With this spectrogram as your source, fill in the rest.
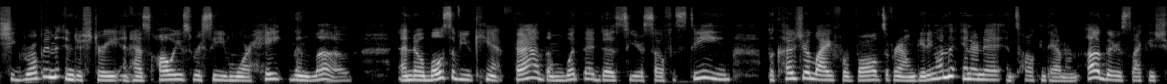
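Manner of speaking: ordinary talk, nothing marked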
